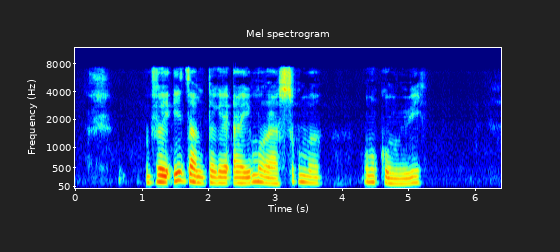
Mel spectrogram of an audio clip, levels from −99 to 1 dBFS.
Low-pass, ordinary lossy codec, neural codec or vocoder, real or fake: 7.2 kHz; AAC, 64 kbps; codec, 16 kHz, 4 kbps, FunCodec, trained on Chinese and English, 50 frames a second; fake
